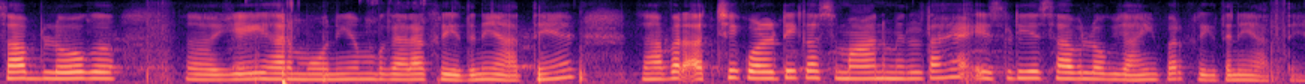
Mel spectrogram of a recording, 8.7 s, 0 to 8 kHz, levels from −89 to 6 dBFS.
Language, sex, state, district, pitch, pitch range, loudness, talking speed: Hindi, female, Haryana, Rohtak, 200 Hz, 185-225 Hz, -18 LUFS, 170 wpm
